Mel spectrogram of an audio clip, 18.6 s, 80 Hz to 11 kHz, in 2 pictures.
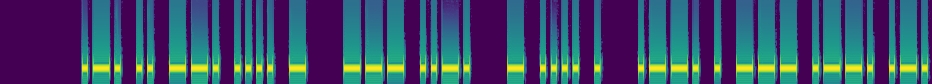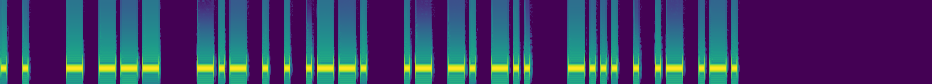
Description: Morse code, heard as a keyed tone, about 22 wpm, 700 Hz. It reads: RIGHT OF THE PEOPLE TO KEEP AND BEAR
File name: practice / 22wpm / Sets of 8 Words - 22wpm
